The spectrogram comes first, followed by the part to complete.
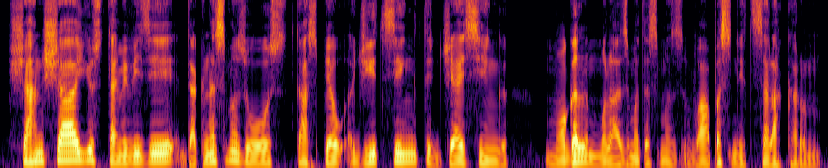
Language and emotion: Kashmiri, neutral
